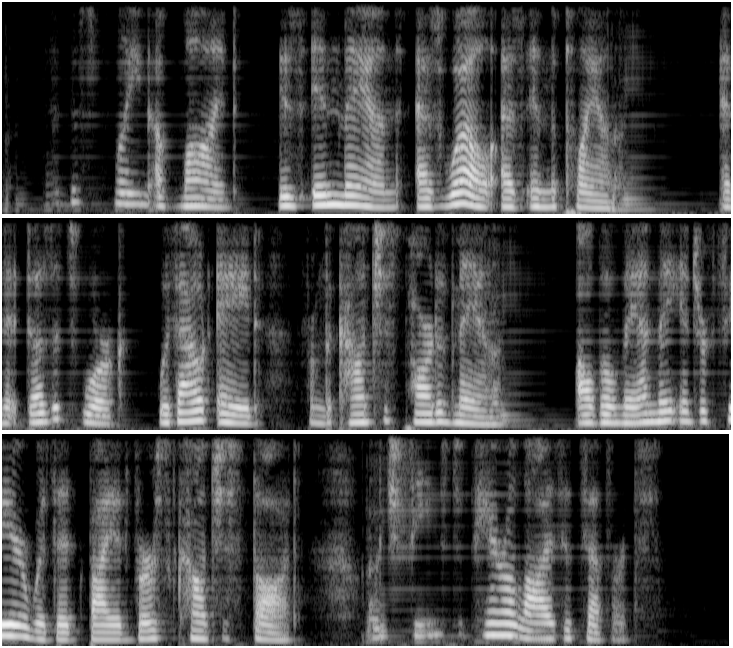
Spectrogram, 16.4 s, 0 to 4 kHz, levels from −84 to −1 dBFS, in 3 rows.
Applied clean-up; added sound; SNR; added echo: neural mask model DeepFilterNet 3.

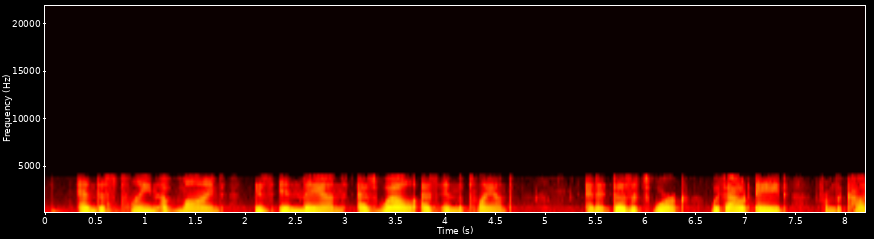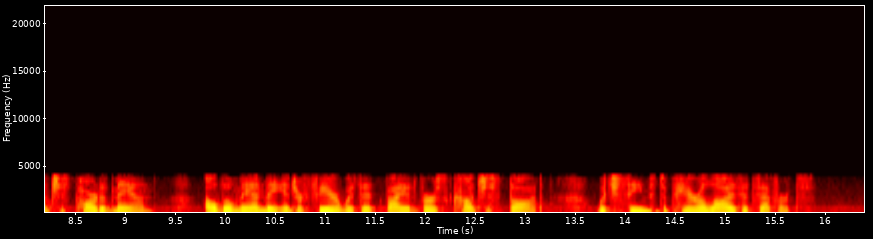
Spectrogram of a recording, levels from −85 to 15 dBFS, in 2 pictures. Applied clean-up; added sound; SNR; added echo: none; none; none; none.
